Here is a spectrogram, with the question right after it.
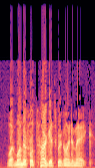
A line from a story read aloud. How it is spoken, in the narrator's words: Sturm said irritably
